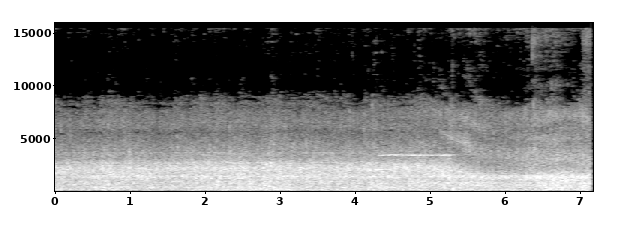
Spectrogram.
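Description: Steady rushing of the fast-flowing Ganges river, an even wash of water noise with no breaks.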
